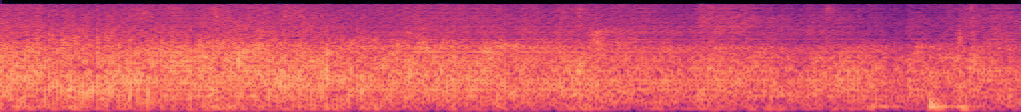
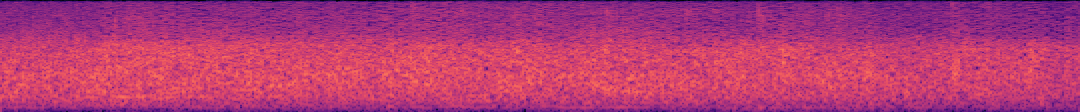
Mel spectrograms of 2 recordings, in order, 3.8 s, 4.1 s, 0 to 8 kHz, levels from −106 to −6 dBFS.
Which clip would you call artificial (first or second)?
first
